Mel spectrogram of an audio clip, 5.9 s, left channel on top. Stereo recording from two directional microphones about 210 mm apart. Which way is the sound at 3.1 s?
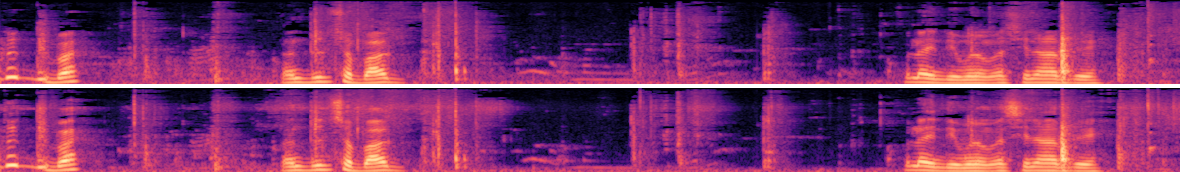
50° right (ahead or behind).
